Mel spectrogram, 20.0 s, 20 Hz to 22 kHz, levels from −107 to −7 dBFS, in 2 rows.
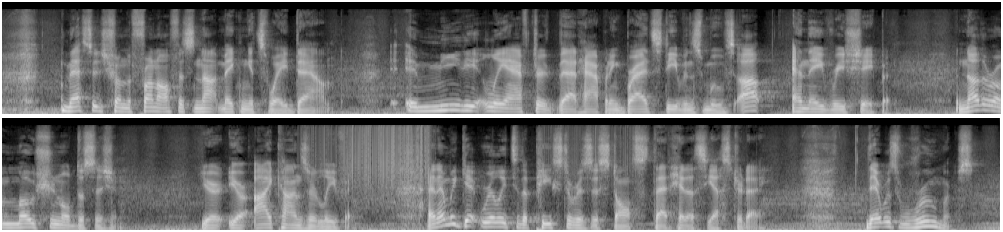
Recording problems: squashed, flat; heavily
crackling; loud; from 13 to 14 s and at 15 s; 9 dB below the speech

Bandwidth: 16 kHz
